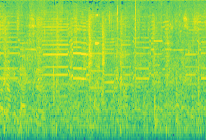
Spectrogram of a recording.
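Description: Wind instruments playing a melody in sustained notes, under the chatter of people close by.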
